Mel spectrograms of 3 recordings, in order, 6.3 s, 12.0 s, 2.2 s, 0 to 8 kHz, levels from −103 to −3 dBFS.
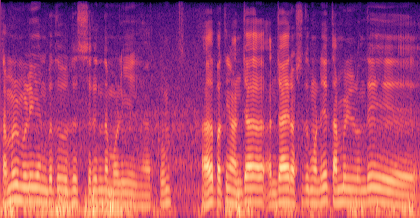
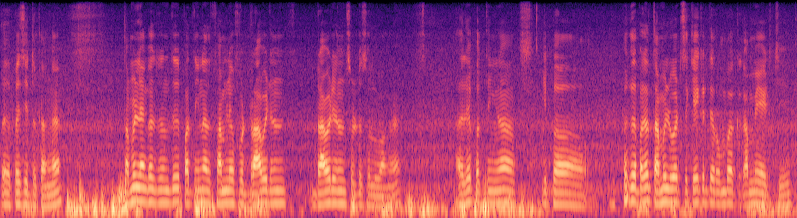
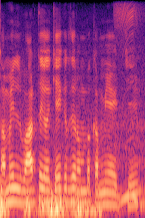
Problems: constant background noise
